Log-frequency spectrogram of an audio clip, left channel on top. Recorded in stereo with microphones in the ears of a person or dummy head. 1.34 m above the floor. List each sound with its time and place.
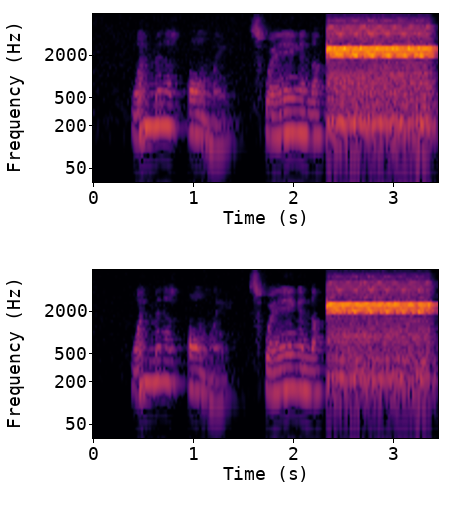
0.4 s a man speaking: 30° right (ahead or behind), 1.1 m; by 2.2 s 80° right, 0.8 m
2.3 s an alarm: 5° left (ahead or behind), 1.1 m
